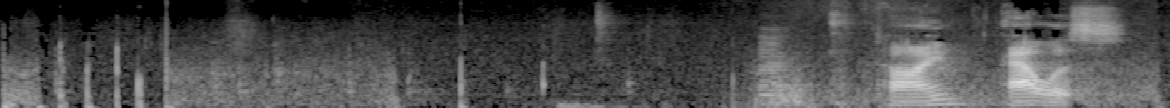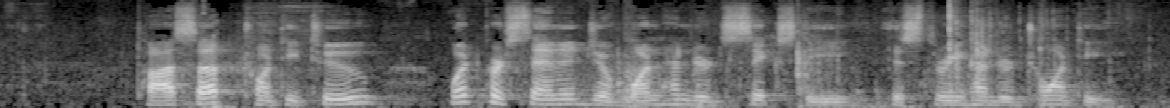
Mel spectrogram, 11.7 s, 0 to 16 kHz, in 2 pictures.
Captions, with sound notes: (timer buzzes) Time, Alice. Toss-up, 22. What percentage of 160 is 320?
